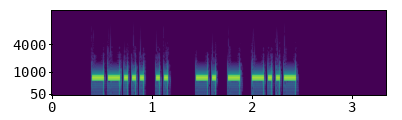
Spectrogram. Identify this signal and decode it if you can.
Morse code, heard as a keyed tone, about 30 wpm, 700 Hz. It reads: 7I NTX
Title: Winter Field Day Exchanges Encore 30wpm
